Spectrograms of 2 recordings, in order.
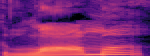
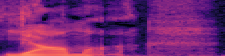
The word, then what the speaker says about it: llama: So that's why people, when they read Spanish, they be like llama. It's llama. Oh, really? Yes. Oh, yeah, you're right, because of double L's. Como se llama, like that.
